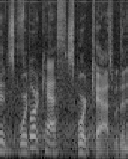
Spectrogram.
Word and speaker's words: SportXast: SportXast.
